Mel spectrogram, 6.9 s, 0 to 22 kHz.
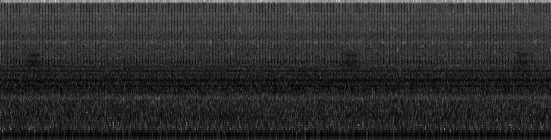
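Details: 2012 Chevy Cruze 1.4L at idle with vacuum leak plugged by thumb: steady even idle, no hiss or stumble; fuel trims correct and O2 sensor normal, confirming leak in valve cover integrated PCV, fixed by new valve cover.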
